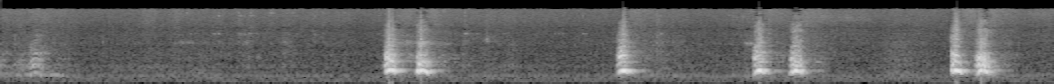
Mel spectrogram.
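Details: Playing dogs at Pet Angels bark in short bursts: a soft yip, then paired loud barks, a single bark and two more doubled barks spaced a couple of seconds apart, against near-silence and a faint hum.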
